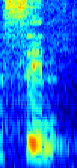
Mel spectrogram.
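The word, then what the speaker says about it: Sinh: Yeah, Sin.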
